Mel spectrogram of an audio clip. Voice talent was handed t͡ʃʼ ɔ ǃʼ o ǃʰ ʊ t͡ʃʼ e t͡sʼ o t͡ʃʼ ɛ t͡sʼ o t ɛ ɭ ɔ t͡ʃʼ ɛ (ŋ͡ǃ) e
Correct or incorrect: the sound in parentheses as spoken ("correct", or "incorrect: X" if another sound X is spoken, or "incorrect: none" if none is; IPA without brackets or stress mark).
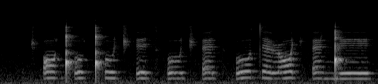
correct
